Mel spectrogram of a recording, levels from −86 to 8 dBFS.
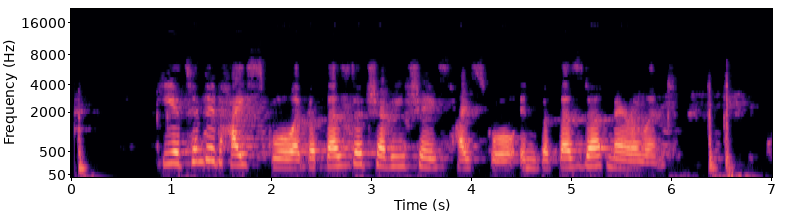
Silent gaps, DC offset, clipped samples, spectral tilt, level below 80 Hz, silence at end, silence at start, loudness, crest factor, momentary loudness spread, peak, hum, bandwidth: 0.69-0.78 s; under 0.1%; under 0.1%; -5 dB/octave; -54 dBFS; 0 s; 0.05 s; -18 LUFS; 18 dB; 17 LU; -2 dBFS; none; 7 kHz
